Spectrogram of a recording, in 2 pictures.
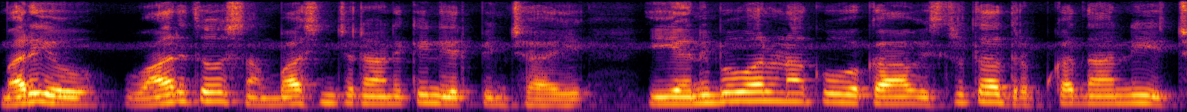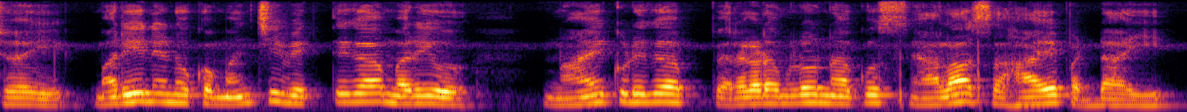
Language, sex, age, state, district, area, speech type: Telugu, male, 60+, Andhra Pradesh, Konaseema, rural, spontaneous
